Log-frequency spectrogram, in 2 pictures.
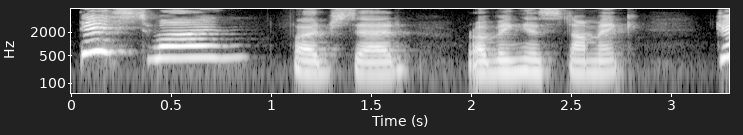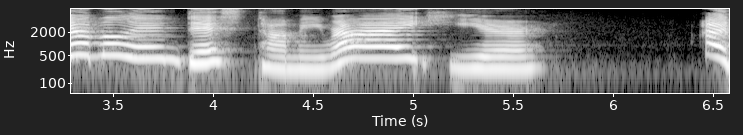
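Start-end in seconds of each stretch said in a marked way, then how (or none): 0.0-0.9 put-on very high little-kid voice; lightly voiced toddler answering his brother. 3.2-5.7 put-on very high little-kid voice; lightly voiced toddler answering his brother.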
